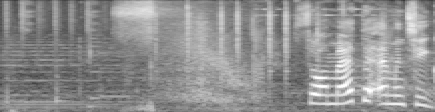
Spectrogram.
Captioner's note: graphics whooshing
